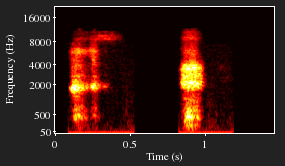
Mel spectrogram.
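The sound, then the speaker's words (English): A quiet sneeze in two quick breathy bursts, a short hissing intake followed by a sharper, brighter burst, with no talking around it. “There's a sneeze from up there.”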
